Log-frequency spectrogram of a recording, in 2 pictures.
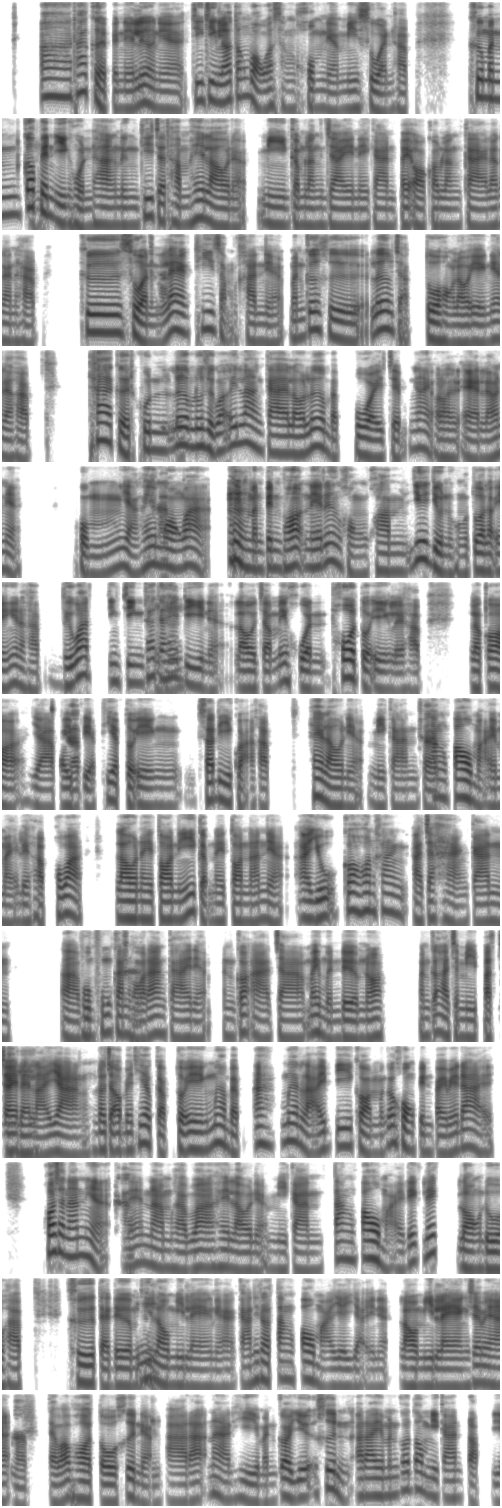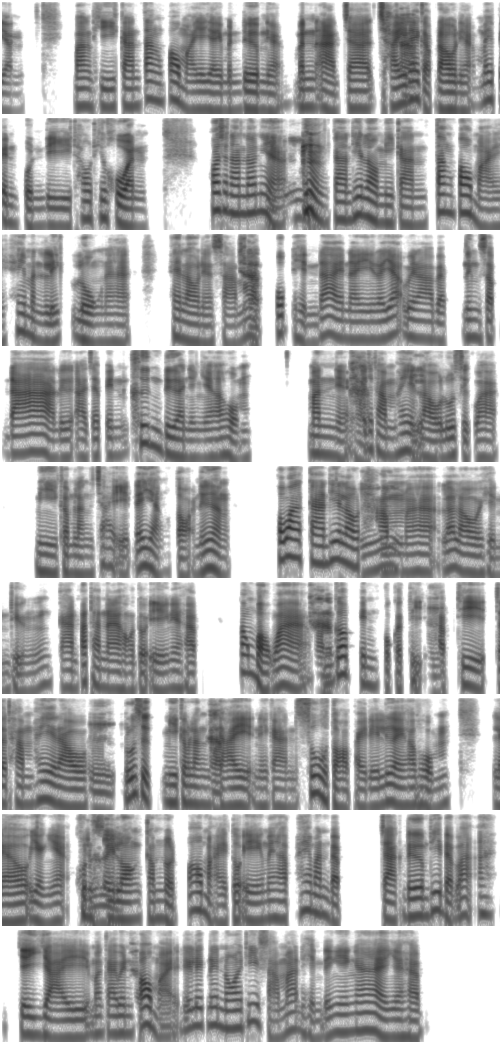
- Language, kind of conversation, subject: Thai, advice, ทำอย่างไรดีเมื่อฉันไม่มีแรงจูงใจที่จะออกกำลังกายอย่างต่อเนื่อง?
- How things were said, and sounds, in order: tapping; other background noise; other noise; throat clearing; throat clearing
